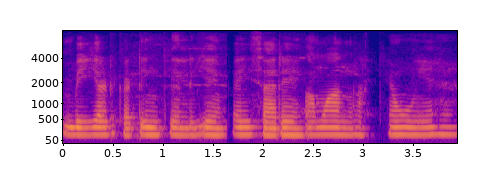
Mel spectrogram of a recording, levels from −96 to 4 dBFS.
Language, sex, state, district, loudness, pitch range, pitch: Hindi, male, Uttar Pradesh, Jyotiba Phule Nagar, -32 LUFS, 145-150 Hz, 150 Hz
